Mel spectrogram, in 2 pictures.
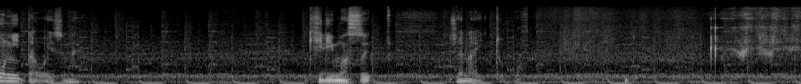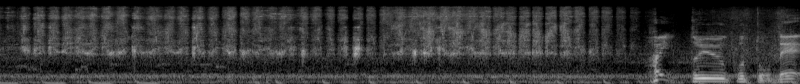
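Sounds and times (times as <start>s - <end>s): oil stone scraping metal: 7.1s - 14.5s.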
